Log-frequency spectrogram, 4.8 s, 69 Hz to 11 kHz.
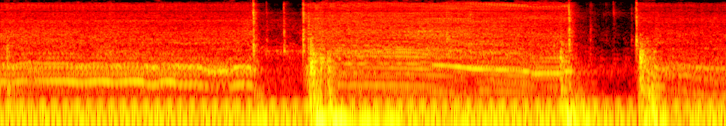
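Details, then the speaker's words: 1989 Land Rover Discovery V8 power window motor, probably seized from disuse and now freed and refitted: whirs steadily, stops, then runs again with rising pitch; it works but runs in reverse, moving up when the switch is pressed down. "Why is that doing that then? I'm not sure why, but when I press down it goes up, and when I press up it goes down."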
